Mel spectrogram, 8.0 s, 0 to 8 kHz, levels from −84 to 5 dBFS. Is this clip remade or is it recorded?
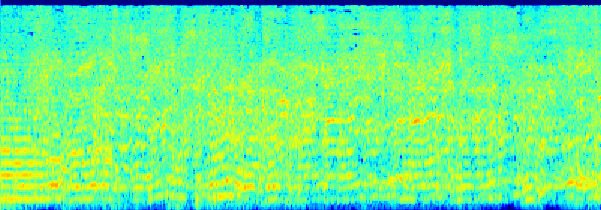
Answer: remade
